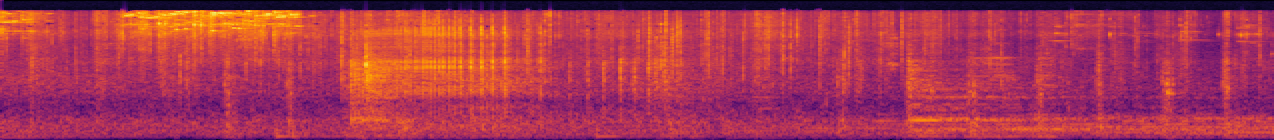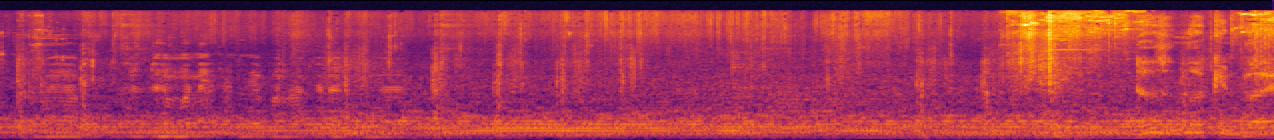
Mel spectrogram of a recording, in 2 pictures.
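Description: Boots thud on wooden floorboards.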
